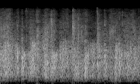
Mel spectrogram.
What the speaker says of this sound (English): So we'll give her a round of applause even though she couldn't be here.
